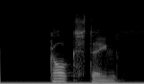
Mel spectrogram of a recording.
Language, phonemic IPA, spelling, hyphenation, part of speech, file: Dutch, /ˈkɑlᵊkˌsten/, kalksteen, kalk‧steen, noun, Nl-kalksteen.ogg
- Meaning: 1. limestone 2. limestone (piece)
